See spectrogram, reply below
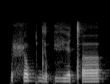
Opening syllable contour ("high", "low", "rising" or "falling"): high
